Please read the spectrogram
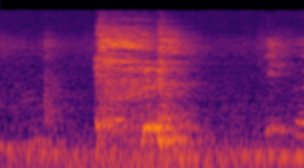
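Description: A person coughs once, sharply, about halfway through, over a low steady hum.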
